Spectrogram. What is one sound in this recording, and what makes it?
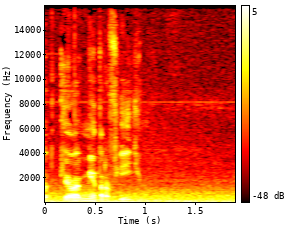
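A young man speaks briefly into a microphone.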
